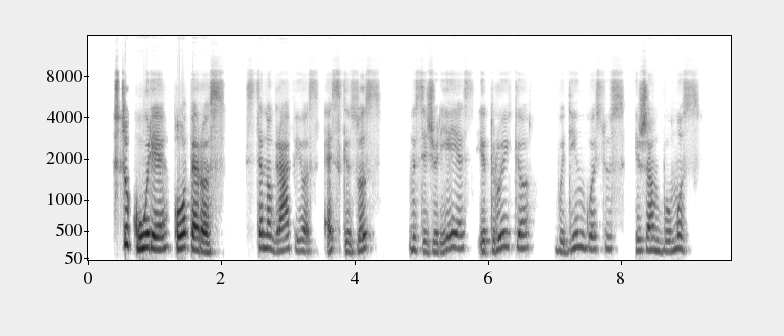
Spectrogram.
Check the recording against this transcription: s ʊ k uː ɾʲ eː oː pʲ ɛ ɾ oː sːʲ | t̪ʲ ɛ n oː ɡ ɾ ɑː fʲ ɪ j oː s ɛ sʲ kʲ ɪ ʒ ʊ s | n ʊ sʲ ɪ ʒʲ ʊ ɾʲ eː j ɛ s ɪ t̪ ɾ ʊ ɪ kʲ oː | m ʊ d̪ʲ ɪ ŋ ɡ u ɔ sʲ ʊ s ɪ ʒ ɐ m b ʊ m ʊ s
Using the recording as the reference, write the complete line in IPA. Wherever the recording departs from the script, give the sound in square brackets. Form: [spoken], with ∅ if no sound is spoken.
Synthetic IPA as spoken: s ʊ k uː ɾʲ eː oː pʲ ɛ ɾ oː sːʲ | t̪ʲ ɛ n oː ɡ ɾ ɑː fʲ ɪ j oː s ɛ sʲ kʲ ɪ [z] ʊ s | n ʊ sʲ ɪ ʒʲ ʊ ɾʲ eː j ɛ s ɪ t̪ ɾ ʊ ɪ kʲ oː | [b] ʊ d̪ʲ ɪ ŋ ɡ u ɔ sʲ ʊ s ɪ ʒ ɐ m b ʊ m ʊ s

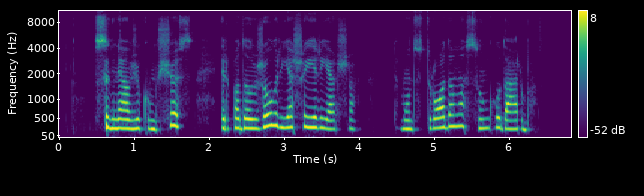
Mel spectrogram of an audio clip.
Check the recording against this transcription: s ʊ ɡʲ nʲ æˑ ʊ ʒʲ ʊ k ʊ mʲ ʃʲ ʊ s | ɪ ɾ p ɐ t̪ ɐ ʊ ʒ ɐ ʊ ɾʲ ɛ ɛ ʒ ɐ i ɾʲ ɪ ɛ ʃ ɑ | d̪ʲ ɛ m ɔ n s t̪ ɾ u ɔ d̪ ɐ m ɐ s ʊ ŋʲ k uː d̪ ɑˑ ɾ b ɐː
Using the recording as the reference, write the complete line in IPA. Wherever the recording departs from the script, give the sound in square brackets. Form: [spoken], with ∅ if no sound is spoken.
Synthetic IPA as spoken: s ʊ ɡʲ nʲ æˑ ʊ ʒʲ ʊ k ʊ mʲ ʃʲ ʊ s | ɪ ɾ p ɐ [d̪] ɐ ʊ ʒ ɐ ʊ ɾʲ [i] ɛ [ʃ] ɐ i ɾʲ [i] ɛ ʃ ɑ | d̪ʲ ɛ m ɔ n s t̪ ɾ u ɔ d̪ ɐ m ɐ s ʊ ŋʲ k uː d̪ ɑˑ ɾ b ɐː

